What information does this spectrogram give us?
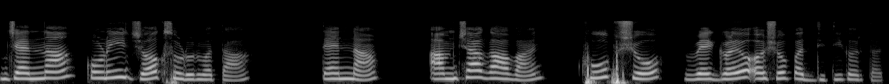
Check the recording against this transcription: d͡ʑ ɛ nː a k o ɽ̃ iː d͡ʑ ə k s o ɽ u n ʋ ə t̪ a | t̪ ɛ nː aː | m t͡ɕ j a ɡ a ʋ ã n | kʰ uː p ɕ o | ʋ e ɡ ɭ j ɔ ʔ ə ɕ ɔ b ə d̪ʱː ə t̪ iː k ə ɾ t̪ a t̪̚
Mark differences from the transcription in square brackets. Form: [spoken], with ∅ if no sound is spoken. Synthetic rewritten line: d͡ʑ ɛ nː a k o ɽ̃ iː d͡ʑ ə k s o ɽ [uː] n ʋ ə t̪ a | t̪ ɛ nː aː | m t͡ɕ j a ɡ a ʋ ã n | kʰ uː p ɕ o | ʋ e ɡ ɭ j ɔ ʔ ə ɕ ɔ [p] ə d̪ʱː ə t̪ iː k ə ɾ t̪ a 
